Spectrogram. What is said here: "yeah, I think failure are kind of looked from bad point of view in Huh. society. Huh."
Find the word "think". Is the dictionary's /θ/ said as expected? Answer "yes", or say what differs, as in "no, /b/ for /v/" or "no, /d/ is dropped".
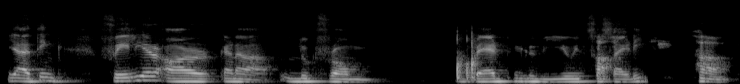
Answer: no, /t/ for /θ/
